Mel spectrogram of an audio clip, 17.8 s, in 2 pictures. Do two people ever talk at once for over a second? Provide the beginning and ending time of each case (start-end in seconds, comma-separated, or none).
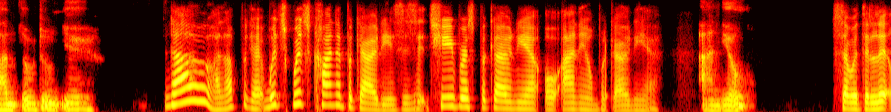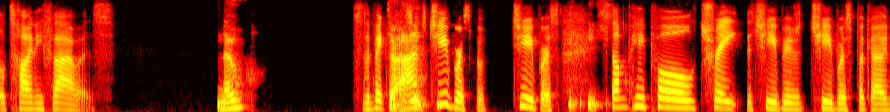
none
